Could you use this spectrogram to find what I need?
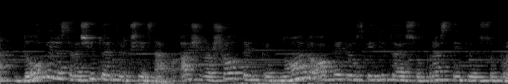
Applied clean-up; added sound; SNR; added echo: none; Vehicle horn, car horn, honking; 15 dB; reverberation time 0.6 s.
